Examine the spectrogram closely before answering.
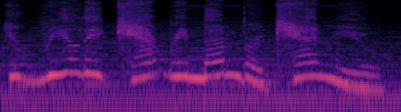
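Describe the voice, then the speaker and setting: A woman's voice: extremely high pitch, animated, normal speed. Grave, sorrowful woman scientist, music behind. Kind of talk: dramatic video game voice acting.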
